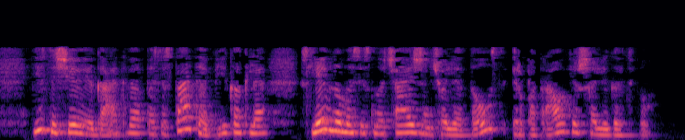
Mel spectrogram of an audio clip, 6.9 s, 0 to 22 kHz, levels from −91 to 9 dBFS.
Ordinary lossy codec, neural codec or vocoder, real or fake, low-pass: MP3, 24 kbps; none; real; 5.4 kHz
